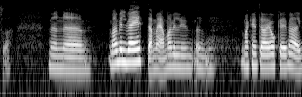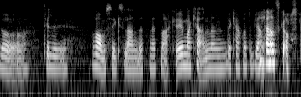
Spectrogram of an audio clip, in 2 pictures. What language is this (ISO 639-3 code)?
swe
